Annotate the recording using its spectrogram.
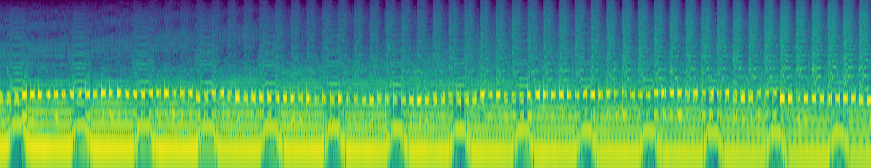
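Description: Hardtek/tribecore electronic music in a kickless passage: held synth tones pulsing about two and a half times a second, with fast, even ticking on top.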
